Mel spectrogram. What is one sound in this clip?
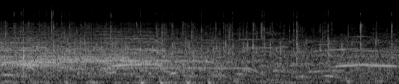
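Feet stomp on a wooden floor.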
